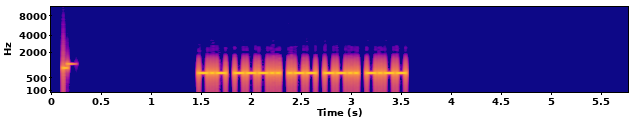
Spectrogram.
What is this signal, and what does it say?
Morse code, heard as a keyed tone, about 40 wpm, 700 Hz. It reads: K8WZY
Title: USA Call Signs 40wpm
